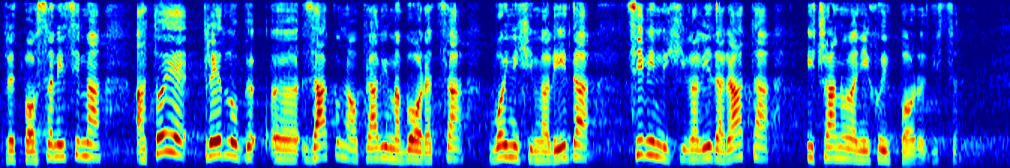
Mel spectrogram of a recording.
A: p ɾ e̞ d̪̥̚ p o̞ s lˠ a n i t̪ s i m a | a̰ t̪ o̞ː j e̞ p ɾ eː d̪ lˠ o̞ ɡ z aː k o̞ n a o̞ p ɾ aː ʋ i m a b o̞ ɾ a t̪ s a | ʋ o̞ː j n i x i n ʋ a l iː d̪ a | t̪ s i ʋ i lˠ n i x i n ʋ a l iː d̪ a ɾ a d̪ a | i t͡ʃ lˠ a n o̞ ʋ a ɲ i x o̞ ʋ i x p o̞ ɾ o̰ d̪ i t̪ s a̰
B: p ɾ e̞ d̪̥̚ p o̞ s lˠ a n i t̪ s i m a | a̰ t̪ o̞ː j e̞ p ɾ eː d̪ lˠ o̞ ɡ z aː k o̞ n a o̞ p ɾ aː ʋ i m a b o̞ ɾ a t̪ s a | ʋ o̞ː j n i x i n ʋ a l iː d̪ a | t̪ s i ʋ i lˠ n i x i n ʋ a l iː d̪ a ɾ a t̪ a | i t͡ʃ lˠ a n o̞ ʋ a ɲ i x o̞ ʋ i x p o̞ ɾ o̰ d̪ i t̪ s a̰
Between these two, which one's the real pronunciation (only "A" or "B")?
B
